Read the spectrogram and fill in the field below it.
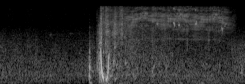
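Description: Water splashes as a fish is pulled from the water.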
